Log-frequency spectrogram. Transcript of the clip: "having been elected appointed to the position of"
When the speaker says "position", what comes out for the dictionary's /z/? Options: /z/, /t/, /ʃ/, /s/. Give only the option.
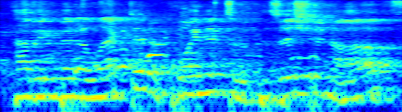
/z/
